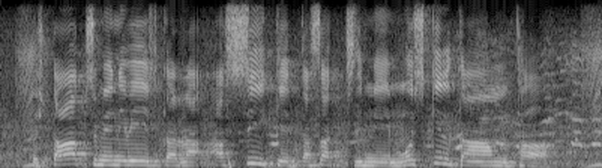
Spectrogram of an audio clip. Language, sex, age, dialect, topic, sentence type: Hindi, male, 25-30, Kanauji Braj Bhasha, banking, statement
